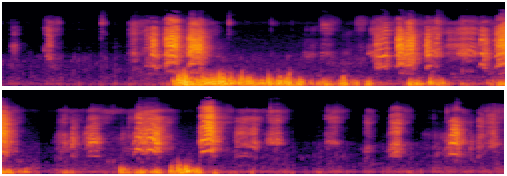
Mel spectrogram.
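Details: Parakeets living in San Francisco's subtropical hills, calling and fluttering in a mating ritual: many short, harsh screeches in irregular bursts, with heavy low rustling and thumping noise in places.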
